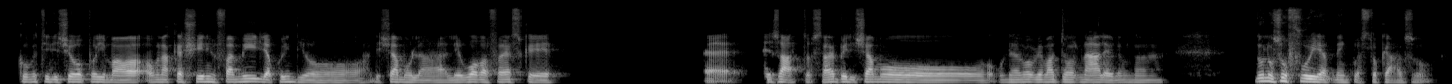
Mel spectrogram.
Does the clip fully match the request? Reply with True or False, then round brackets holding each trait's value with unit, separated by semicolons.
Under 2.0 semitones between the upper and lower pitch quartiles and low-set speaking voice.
False (2.6 semitones; 110 Hz)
